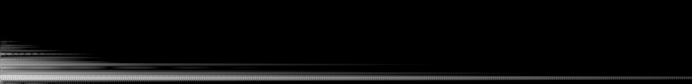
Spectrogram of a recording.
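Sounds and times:
Wurl electric piano minor chord: 0.0 - 5.4.

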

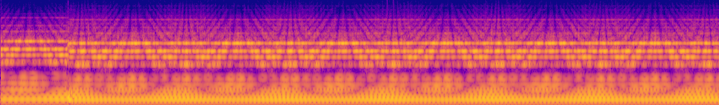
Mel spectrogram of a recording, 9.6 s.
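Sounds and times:
organ ending music: 0.0 - 9.5.

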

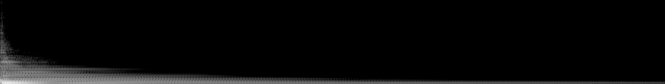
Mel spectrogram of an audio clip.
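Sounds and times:
upright acoustic bass A note: 0.0 - 3.1.

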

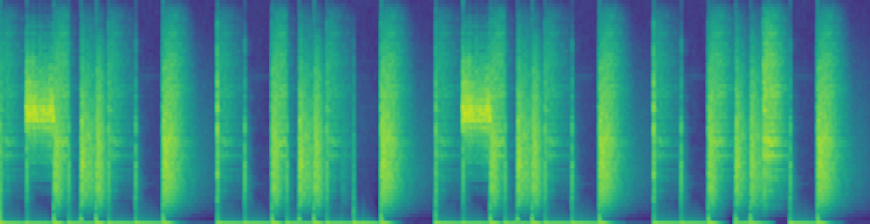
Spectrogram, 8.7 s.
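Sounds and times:
junk hip hop beat: 0.0 - 8.7.

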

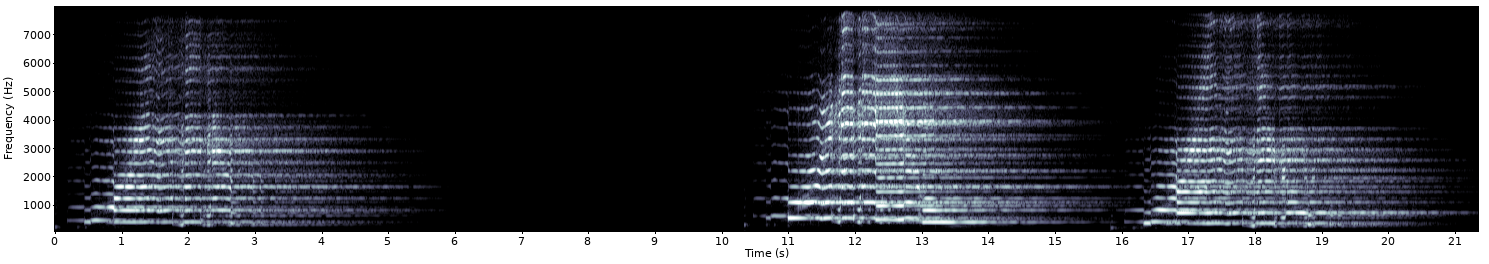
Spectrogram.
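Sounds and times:
saxophone: 0.0 - 5.2, 10.5 - 21.2
brass: 0.2 - 5.3, 10.8 - 21.1.

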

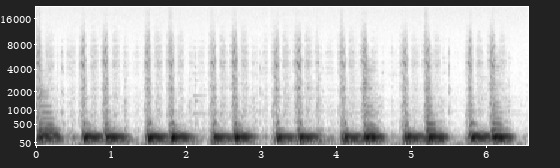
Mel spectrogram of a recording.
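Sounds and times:
guitars playing a slow shuffle: 0.0 - 6.4.

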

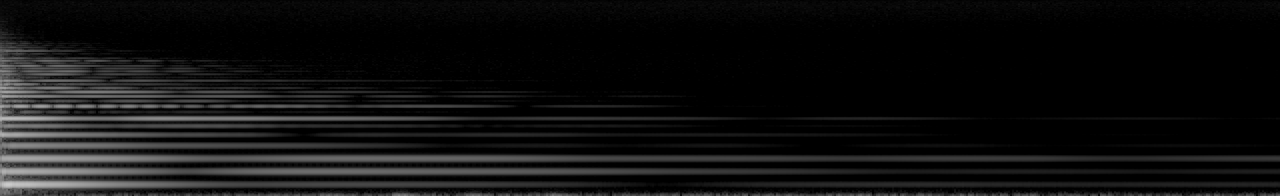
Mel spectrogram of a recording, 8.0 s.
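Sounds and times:
grand piano note C3 played mezzo-forte: 0.0 - 4.9.

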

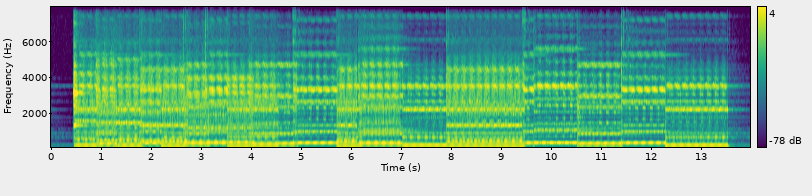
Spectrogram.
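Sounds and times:
drum and bass synth loop: 0.5 - 13.3.

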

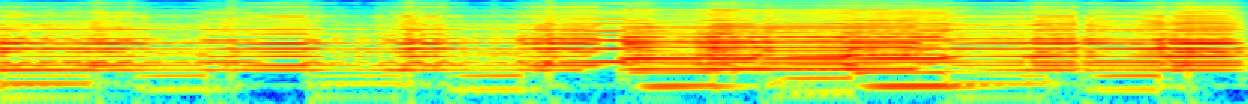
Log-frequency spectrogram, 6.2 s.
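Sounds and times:
accordion Balkan-style traditional music: 0.0 - 6.2.

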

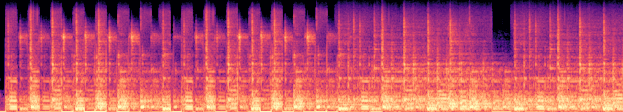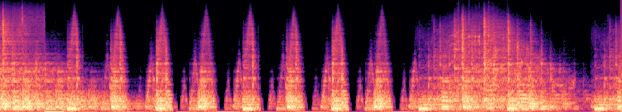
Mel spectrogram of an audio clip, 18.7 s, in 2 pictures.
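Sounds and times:
synth sequence: 0.2 - 18.6.

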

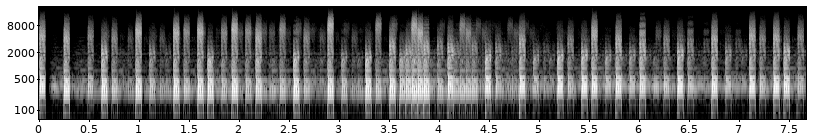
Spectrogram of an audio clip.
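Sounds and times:
house synth loops: 0.0 - 7.6.

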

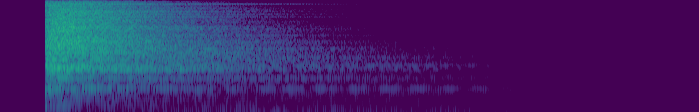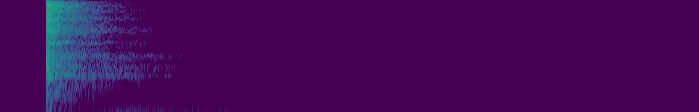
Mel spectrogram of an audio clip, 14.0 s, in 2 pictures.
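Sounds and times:
china cymbal hit with charleston stick: 0.5 - 3.9, 7.5 - 8.2.

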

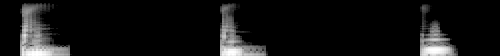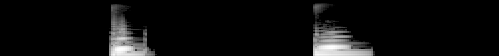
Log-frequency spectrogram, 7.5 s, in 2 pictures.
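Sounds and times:
CS80 percussive bass D+3: 0.2 - 0.5, 1.7 - 2.0, 6.1 - 6.4.

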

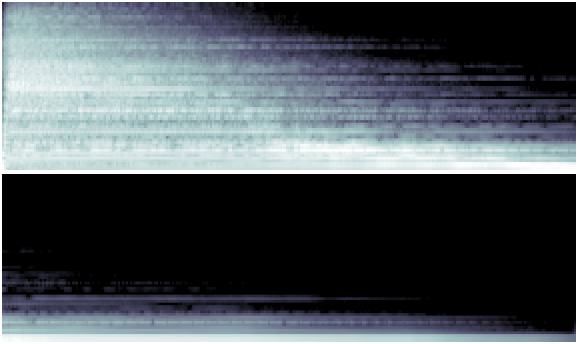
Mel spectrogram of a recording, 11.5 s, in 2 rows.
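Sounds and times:
guitar chords in A major: 0.0 - 7.2.

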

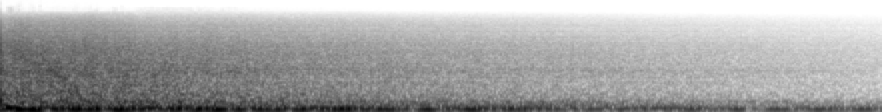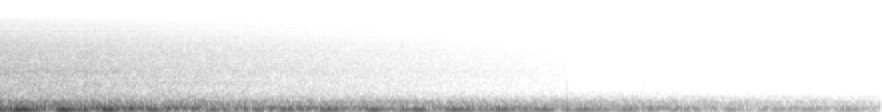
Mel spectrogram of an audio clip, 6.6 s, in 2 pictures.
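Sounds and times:
effect kick drum hits: 0.0 - 4.0.

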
